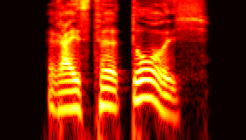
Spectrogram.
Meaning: inflection of durchreisen: 1. first/third-person singular preterite 2. first/third-person singular subjunctive II
- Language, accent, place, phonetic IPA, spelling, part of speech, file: German, Germany, Berlin, [ˌʁaɪ̯stə ˈdʊʁç], reiste durch, verb, De-reiste durch.ogg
